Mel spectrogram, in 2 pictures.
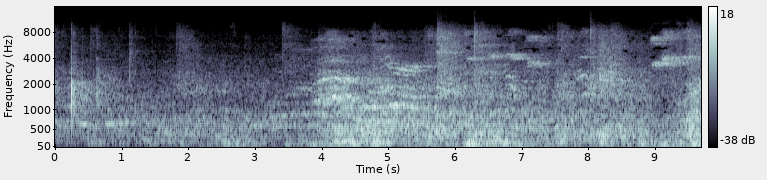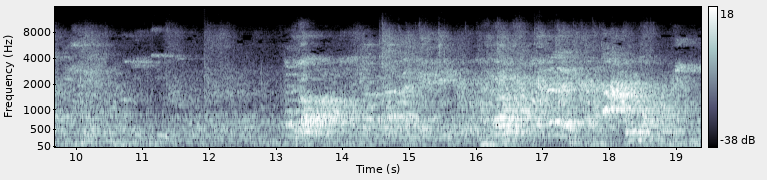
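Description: A squash ball smacks against the walls, echoing in a large hall.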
